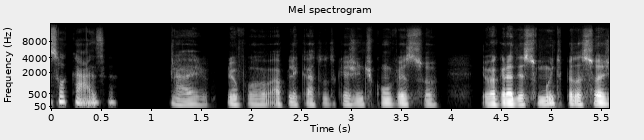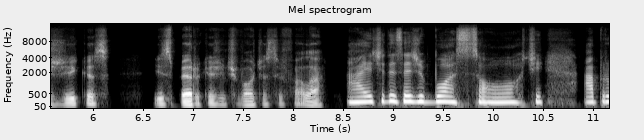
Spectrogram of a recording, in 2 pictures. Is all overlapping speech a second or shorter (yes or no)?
yes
